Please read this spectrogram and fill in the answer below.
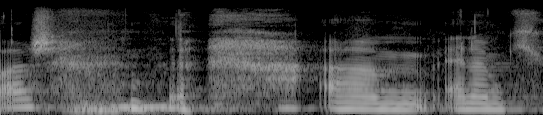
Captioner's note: laughter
